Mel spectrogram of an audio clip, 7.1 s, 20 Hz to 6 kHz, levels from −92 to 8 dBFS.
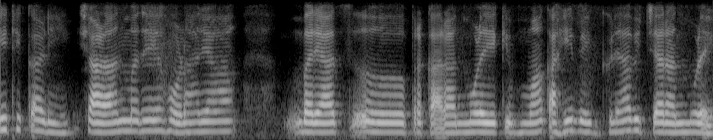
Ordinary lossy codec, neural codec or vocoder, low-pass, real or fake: Opus, 32 kbps; none; 5.4 kHz; real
